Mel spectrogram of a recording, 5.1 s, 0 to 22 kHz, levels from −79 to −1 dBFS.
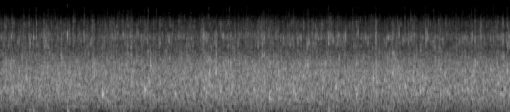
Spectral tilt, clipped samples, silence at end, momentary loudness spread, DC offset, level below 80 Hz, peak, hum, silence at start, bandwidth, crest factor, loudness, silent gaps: -1.5 dB/octave; under 0.1%; 0 s; 1 LU; under 0.1%; -56 dBFS; -10 dBFS; none; 0 s; 18 kHz; 20 dB; -27 LUFS; none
